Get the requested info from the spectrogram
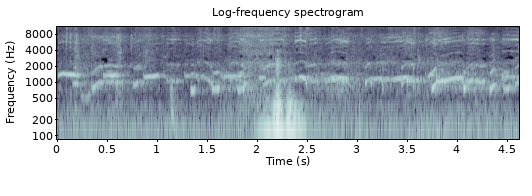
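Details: First barks of a young Rottweiler: short, high, squeaky yips with bending pitch, a few in a row, followed by a brief low thump and more thin yelps over a steady low hum.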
